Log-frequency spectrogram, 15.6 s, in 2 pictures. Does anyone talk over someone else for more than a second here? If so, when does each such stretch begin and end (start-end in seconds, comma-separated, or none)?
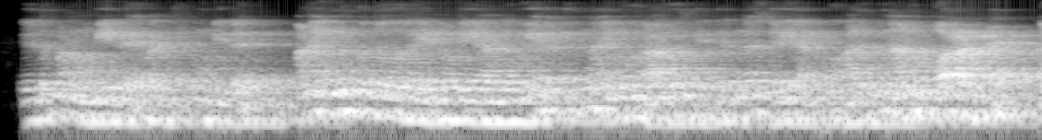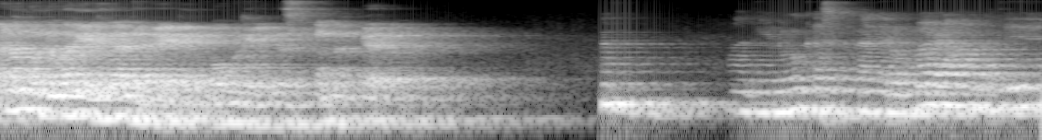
none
